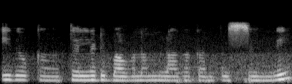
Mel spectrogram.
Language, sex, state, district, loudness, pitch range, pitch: Telugu, female, Telangana, Mahabubabad, -16 LUFS, 185-205 Hz, 190 Hz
